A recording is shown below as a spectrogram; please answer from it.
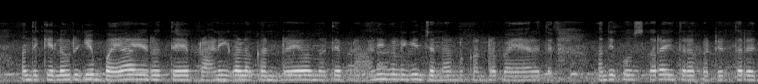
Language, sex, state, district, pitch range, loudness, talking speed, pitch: Kannada, female, Karnataka, Belgaum, 205-220 Hz, -18 LUFS, 120 wpm, 210 Hz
